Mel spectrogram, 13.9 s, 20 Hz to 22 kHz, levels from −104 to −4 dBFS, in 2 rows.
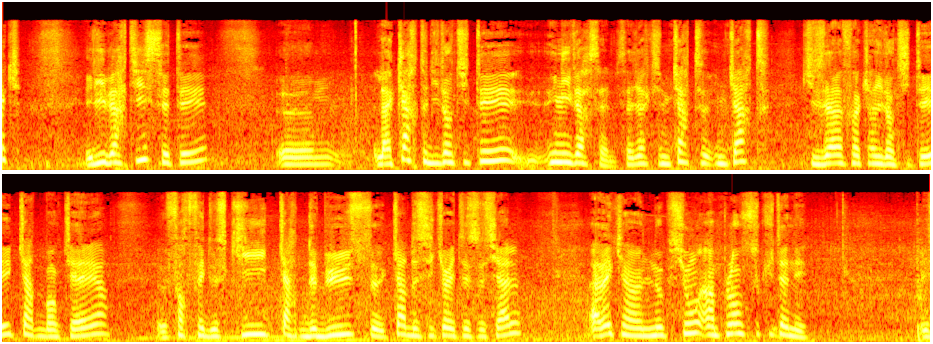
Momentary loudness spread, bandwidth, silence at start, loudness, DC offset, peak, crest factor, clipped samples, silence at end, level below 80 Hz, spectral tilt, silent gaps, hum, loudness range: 13 LU; 14.5 kHz; 0 s; -12 LUFS; under 0.1%; 0 dBFS; 14 dB; under 0.1%; 0 s; -38 dBFS; -3.5 dB/octave; none; none; 2 LU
